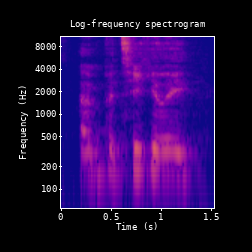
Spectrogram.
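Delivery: talking through a yawn. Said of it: "sorry, I'm yawning".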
